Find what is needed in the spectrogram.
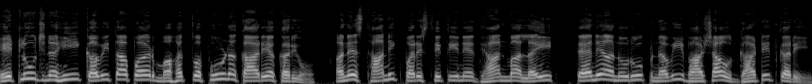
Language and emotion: Gujarati, neutral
